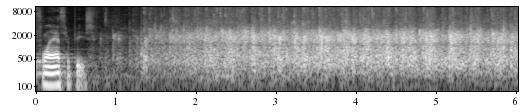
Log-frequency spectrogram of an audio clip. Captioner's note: applause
